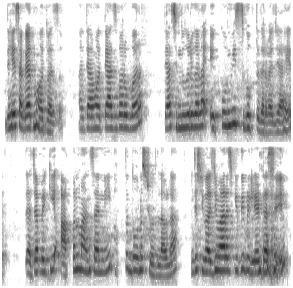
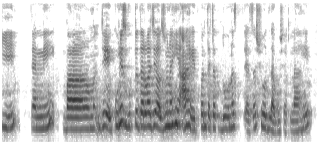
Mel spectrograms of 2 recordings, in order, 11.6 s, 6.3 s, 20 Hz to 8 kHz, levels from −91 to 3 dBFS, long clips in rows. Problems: none marked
